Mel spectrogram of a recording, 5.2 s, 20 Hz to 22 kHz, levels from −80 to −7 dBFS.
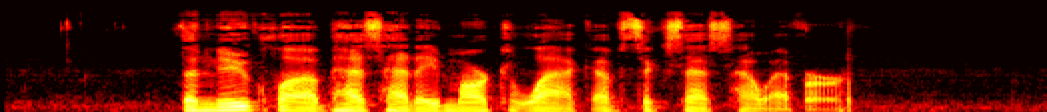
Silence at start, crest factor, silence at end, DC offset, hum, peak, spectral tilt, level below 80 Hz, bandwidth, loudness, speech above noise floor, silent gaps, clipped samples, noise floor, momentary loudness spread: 0.9 s; 20 dB; 1 s; under 0.1%; none; -2 dBFS; -5 dB/octave; -50 dBFS; 14.5 kHz; -19 LUFS; 39 dB; none; under 0.1%; -58 dBFS; 10 LU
